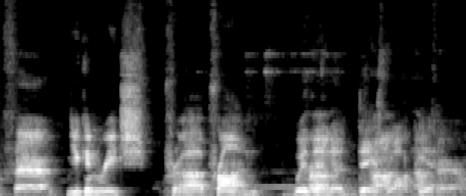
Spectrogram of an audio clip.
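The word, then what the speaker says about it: Pran: you can reach uh prawn within a day's walk here are we are we close to shrimp right now p-r-a-n pronounced prong not fish near the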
